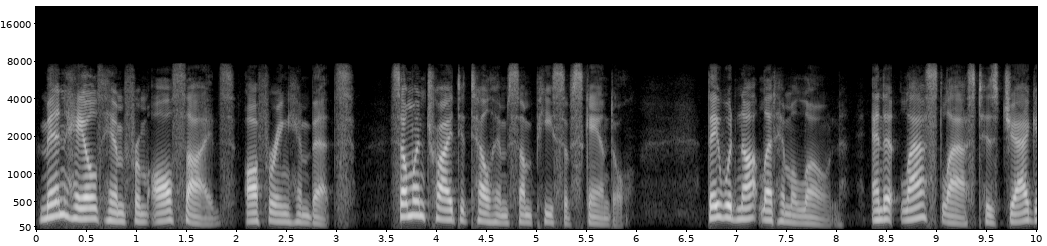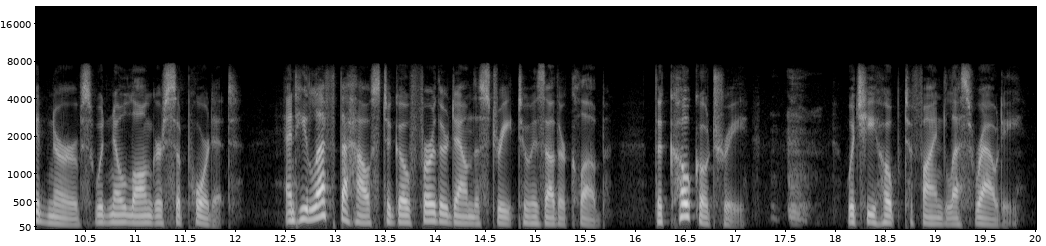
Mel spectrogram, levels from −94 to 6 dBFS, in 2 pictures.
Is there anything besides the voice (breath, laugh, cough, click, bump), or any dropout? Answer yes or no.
yes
